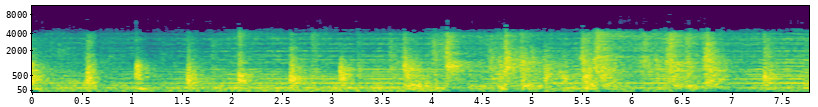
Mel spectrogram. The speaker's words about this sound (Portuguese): Alguém está batendo na porta da frente. Eu, com licença.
